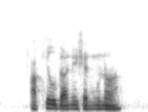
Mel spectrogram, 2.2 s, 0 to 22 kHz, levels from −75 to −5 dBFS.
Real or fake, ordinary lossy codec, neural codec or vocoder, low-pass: fake; Opus, 16 kbps; codec, 16 kHz, 2 kbps, X-Codec, HuBERT features, trained on balanced general audio; 7.2 kHz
